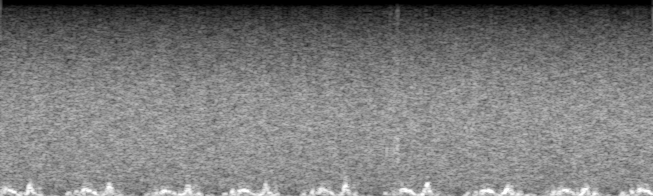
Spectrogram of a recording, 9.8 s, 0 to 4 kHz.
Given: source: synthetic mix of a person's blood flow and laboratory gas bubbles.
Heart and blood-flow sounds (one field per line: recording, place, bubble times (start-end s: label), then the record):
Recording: Doppler ultrasound of blood flow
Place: precordium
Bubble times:
5.78-5.99 s: bubbles
From the record:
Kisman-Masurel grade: 121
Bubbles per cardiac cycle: 1 to 2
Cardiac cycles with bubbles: 10 to 50%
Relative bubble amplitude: barely perceptible (0.100 to 0.250)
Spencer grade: 2 (many but less than half of the cardiac periods contain bubble signals, singularly or in groups)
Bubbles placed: only in the low amplitude regions of the cardiac cycle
